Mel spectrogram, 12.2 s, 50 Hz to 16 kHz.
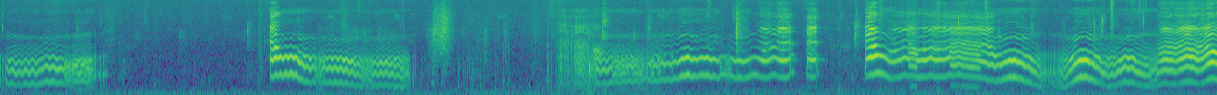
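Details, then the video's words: Alaskan Malamute puppy, two days old, attempting to howl indoors: repeated wavering, yodel-like squeals that slide up and down in pitch, coming in longer strained bursts separated by short pauses and growing more sustained toward the end. "Alaskan Malamute puppy trying to howl at 2 days old"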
